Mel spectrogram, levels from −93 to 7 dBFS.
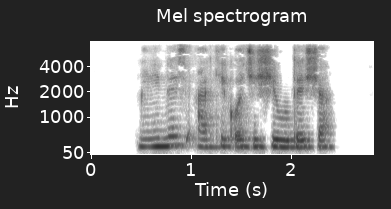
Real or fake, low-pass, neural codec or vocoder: real; 7.2 kHz; none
